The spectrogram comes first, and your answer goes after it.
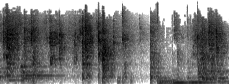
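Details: Music with clattering, percussive household sounds in a small room; no animal voice stands out.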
